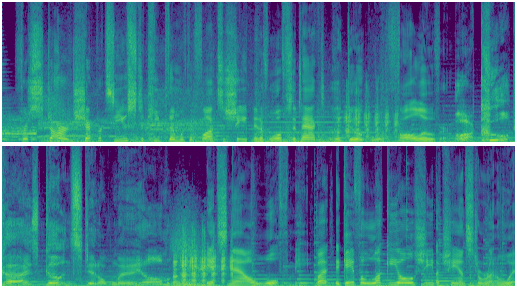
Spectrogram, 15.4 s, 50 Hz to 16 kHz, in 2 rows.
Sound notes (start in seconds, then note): 6.9 wolf voice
